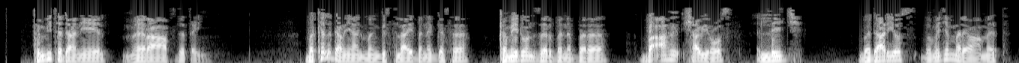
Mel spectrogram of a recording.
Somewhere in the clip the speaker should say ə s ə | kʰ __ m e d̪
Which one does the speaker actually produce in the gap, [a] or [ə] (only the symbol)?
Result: ə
